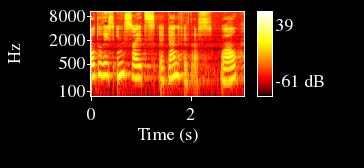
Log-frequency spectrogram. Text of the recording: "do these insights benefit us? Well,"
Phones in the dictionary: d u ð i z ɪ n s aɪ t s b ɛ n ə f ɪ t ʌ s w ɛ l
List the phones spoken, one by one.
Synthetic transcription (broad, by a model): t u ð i s ɪ n s aɪ t s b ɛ n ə f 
